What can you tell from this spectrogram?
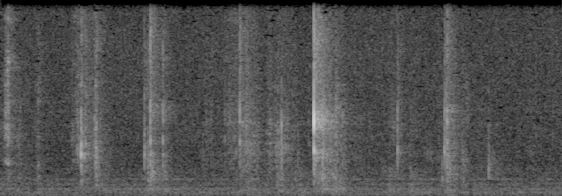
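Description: Scattered light plastic clicks and taps as the hot water boiler's pump housing and tube fittings are handled and pressed into place, with one sharper click a little past two seconds in.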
